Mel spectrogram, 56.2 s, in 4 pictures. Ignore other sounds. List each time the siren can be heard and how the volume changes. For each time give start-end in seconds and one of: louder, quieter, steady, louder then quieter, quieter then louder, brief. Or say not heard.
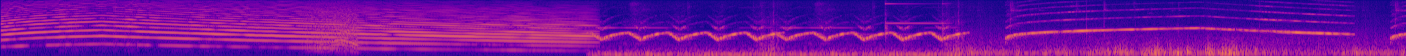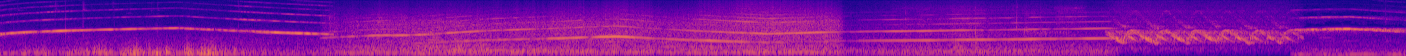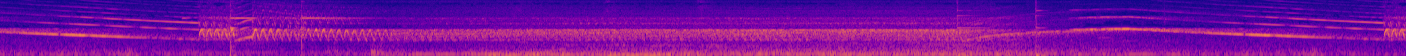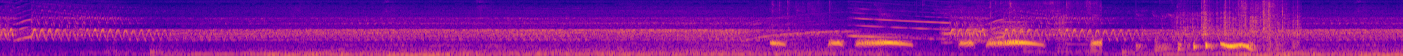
0.0-56.1 steady.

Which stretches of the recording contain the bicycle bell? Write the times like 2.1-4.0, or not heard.
8.8-9.5, 29.9-31.9, 37.6-38.6.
